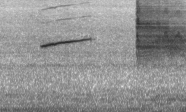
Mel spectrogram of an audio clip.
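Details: Oriental magpie-robin (kacer daput) singing: one clear whistled note rising slowly over most of a second, then a short harsh burst of broadband noise, with a faint low hum underneath.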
